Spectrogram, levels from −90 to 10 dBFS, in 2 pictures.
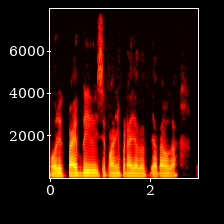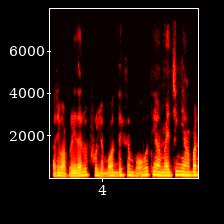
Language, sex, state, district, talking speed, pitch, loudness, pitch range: Hindi, male, Bihar, Supaul, 250 wpm, 130 Hz, -18 LUFS, 120-150 Hz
